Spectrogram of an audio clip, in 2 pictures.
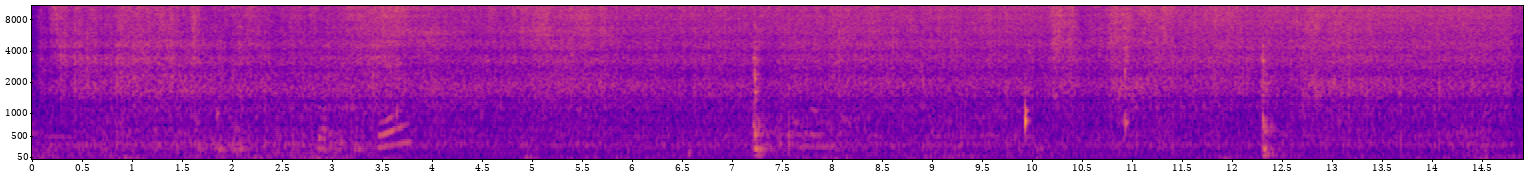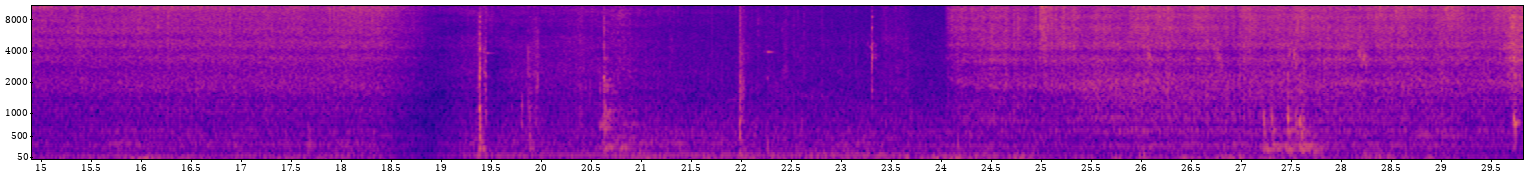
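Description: Steak sizzling and crackling on a hot grill grate over charcoal, pressed down under old charcoal irons, with a few sharp clicks. The sizzle falls away for a few seconds past the middle, then starts up again.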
